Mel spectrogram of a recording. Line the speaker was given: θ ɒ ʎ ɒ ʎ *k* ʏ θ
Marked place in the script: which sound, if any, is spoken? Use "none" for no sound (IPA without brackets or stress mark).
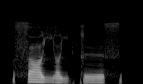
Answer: k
